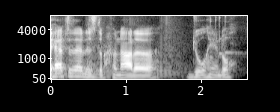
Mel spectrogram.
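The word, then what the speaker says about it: Panatta: what's up panata uh panata is they're Italian so that's how you say it properly they need to make aith yeah the closest thing they have to that is the panata Dual handle it's not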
